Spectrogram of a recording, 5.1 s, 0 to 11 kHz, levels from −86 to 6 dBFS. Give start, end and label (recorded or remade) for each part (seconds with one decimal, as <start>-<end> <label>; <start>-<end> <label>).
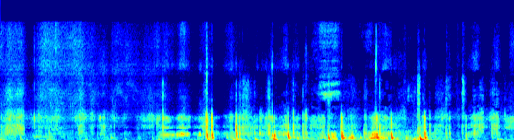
0.0-2.4 remade; 2.4-5.1 recorded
